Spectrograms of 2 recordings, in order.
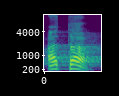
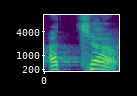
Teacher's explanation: Ini berlebih-lebihan. Dalam mengucapkan huruf ta sampai terucap C.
